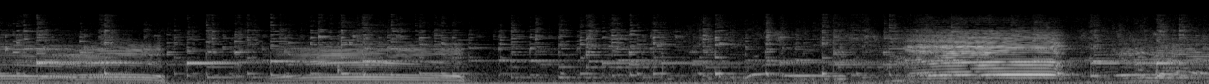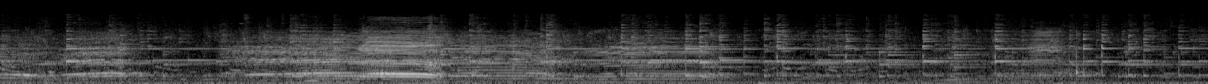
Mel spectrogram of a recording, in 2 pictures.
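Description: Cattle mooing repeatedly, several drawn-out moos with the loudest about ten seconds in and again about sixteen seconds in, over cowbells ringing steadily.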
